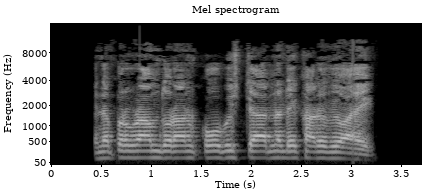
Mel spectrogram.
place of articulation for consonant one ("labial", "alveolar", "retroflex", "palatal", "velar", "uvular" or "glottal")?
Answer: glottal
